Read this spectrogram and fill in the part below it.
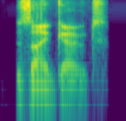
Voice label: "zygote", British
